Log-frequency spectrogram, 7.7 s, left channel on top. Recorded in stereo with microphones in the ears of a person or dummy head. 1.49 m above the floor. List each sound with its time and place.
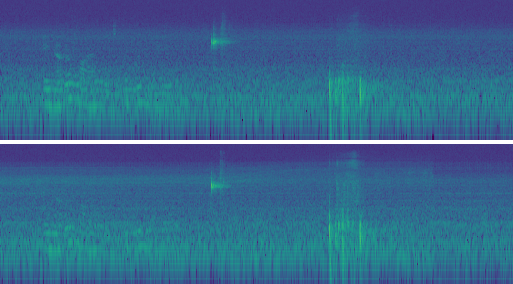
0.6 s a woman speaking: 15° left (ahead or behind), 6 m
3.2 s dripping: 45° right (ahead or behind), 4.5 m
4.9 s a zipper: 25° right (ahead or behind), 1.0 m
